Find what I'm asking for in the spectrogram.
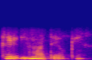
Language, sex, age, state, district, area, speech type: Marathi, female, 18-30, Maharashtra, Raigad, rural, conversation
